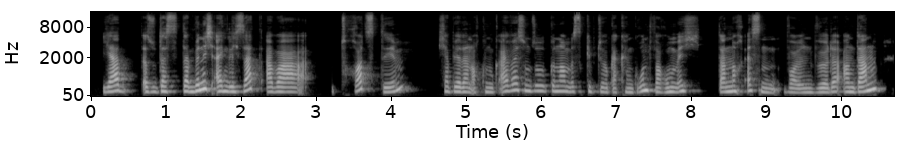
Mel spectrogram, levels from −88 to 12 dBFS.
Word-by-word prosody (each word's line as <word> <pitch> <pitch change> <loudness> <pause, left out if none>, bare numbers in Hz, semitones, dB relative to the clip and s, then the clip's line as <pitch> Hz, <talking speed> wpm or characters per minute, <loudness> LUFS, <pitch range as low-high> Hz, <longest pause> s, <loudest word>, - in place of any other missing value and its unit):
ja? 240 +5 +3
Also 200 0 -2
das 215 +1 -1
da 225 - +4
bin 245 +8 +6
ich 310 -8 +5
eigentlich 210 -2 +2
satt, 260 +7 +2
aber 200 -1 +3 0.5
trotzdem 205 - -1 0.5
ich - - -14
habe 210 -1 -3
ja 200 - +3
dann 195 -1 -1
auch 180 - -7
genug 190 -4 -6
Eiweiß 260 +5 0
und 235 - 0
so 235 -1 -4
genommen, 225 -2 -1
es 205 +1 -5
gibt 210 -1 -7
überhaupt 185 -1 -5
gar 180 - -5
keinen 180 -2 -5
Grund, 255 +8 +1
warum 190 +1 -1
ich 235 +2 -4 0.2
dann 200 +1 +1
noch 225 +1 +1
essen 230 -9 -3
wollen 175 -1 -4
würde. 185 +3 -1
Und 200 -1 +1
dann 295 +9 +5
210 Hz, 195 wpm, -24 LUFS, 195-235 Hz, 0.5 s, bin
